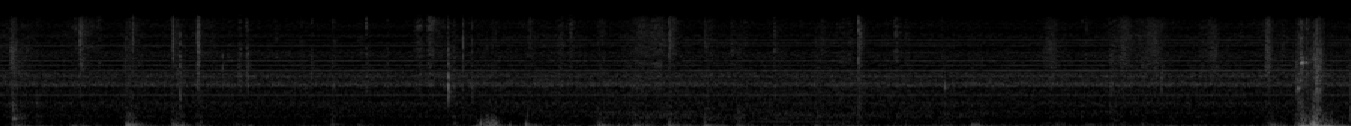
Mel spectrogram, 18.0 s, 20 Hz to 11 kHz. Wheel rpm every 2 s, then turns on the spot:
0, 0, 0, 0, 0, 0, 0, 0, 0.
none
